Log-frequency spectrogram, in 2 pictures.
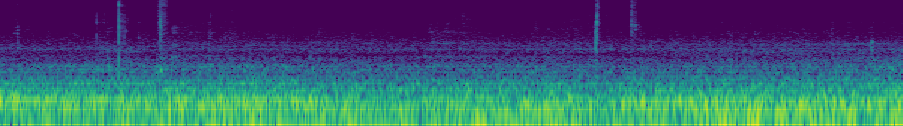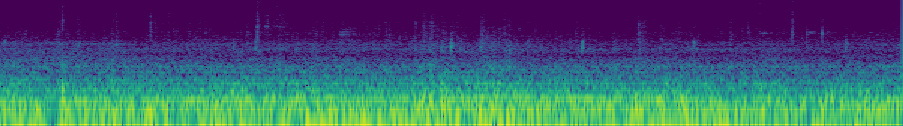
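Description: Steady low rumble of a car driving slowly along a block-paved street, heard from inside the cabin.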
